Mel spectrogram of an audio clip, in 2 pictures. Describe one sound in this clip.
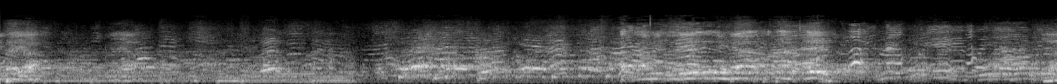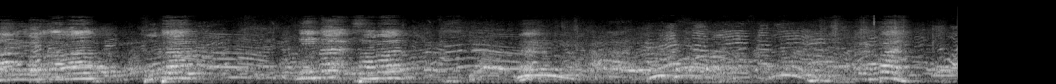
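A crowd of children and adults chatter and shout loudly close by in a room.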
